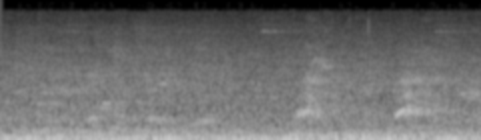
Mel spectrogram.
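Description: Dogs yip and whimper in short bursts at a dog run inside a New York City public park, small and somewhat distant, mixed into steady outdoor crowd and traffic noise with voices around.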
